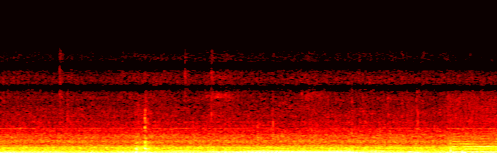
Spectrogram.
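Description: A vehicle engine running over a steady low street rumble, its hum swelling for a second or two about four seconds in.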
